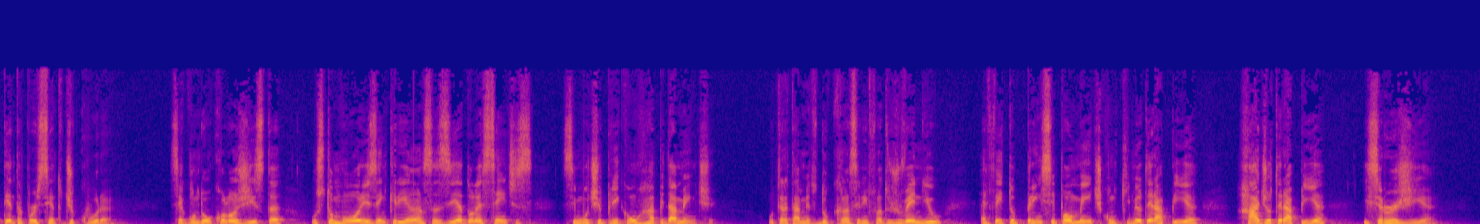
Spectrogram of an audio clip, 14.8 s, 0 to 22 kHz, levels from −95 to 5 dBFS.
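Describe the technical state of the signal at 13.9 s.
At 13.9 s the signal is intact, with no dropout, distortion, glitch or other fault audible.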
